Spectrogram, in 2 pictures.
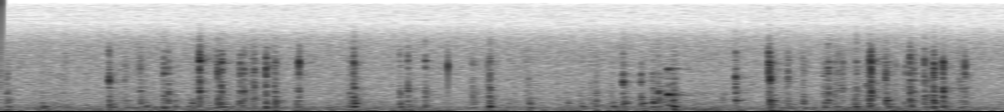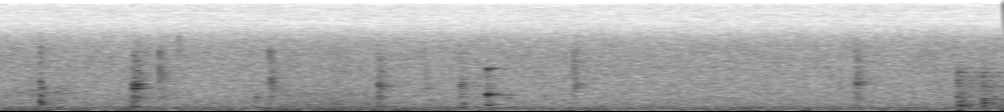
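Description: Computer keyboard typing: a quick run of keystrokes for about the first five seconds as a new password is entered, then a few scattered clicks, over a steady low hum.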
